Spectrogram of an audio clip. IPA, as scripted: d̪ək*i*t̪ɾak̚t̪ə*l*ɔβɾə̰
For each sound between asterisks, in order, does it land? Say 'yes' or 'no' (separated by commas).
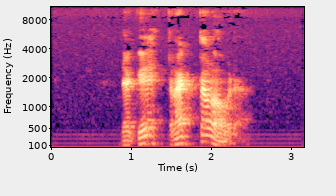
no, yes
